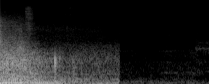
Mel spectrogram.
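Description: Rushing noise of the car being braked to a sudden stop, fading over about a second and then cutting off suddenly.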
